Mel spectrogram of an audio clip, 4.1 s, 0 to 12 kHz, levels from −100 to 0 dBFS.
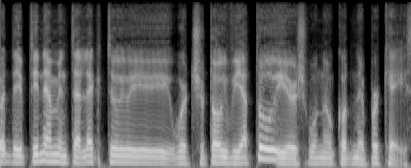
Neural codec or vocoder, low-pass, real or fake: codec, 16 kHz in and 24 kHz out, 0.4 kbps, LongCat-Audio-Codec, fine tuned four codebook decoder; 10.8 kHz; fake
